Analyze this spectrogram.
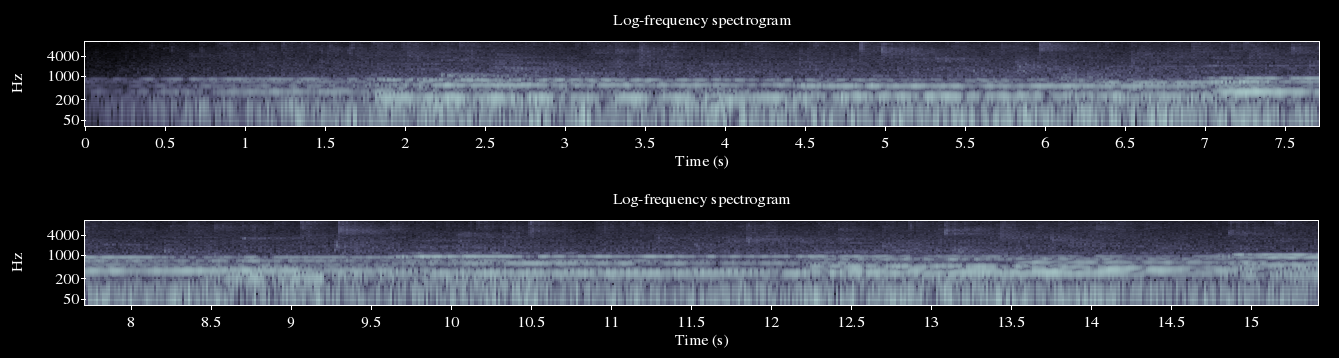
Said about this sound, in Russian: Да, слышны струи воды, мы слышим орган, мы абсолютно, вот ты с помощью своего походного маленького микрофона смогла передать эту атмосферу и не только идею.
